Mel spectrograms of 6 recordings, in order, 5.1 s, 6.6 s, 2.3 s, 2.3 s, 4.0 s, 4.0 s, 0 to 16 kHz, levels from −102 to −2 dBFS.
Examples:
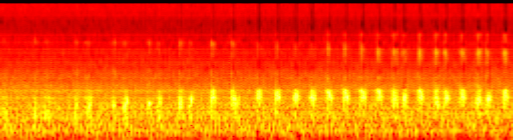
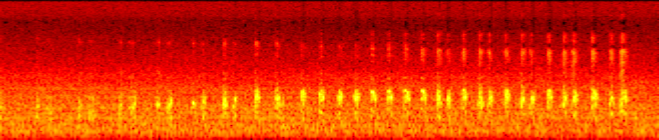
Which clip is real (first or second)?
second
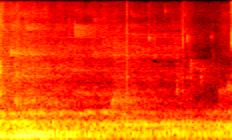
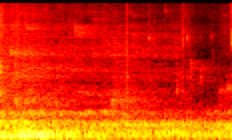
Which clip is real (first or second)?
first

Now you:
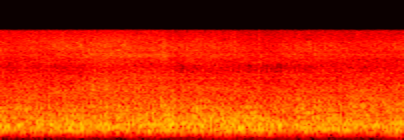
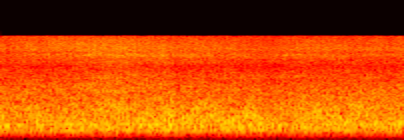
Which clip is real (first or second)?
second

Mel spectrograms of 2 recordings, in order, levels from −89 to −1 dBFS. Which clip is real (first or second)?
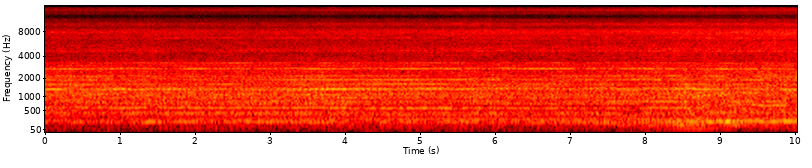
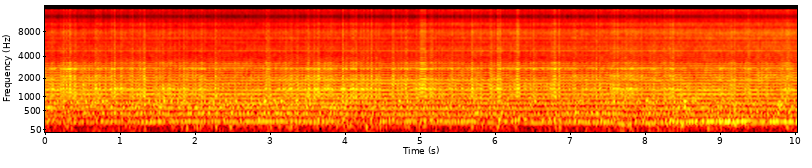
first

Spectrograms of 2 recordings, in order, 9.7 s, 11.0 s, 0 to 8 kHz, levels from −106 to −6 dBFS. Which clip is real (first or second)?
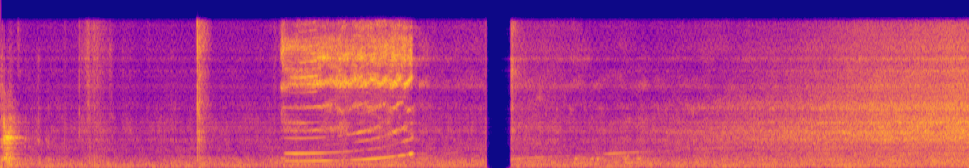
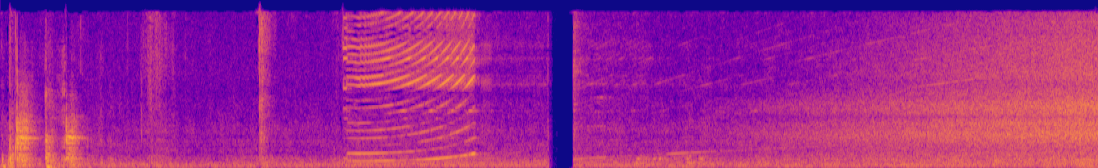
second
